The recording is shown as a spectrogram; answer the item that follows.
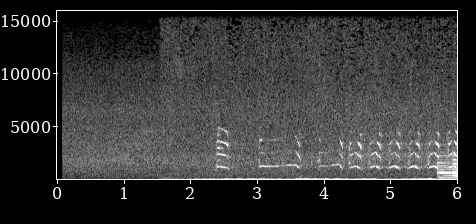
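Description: Gulls calling in a quickening series of short, arching cries over a low rumble. Music comes in near the end.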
